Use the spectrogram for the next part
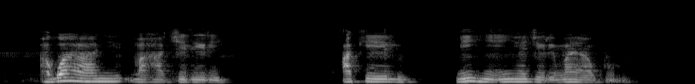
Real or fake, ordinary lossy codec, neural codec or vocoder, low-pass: real; AAC, 24 kbps; none; 5.4 kHz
